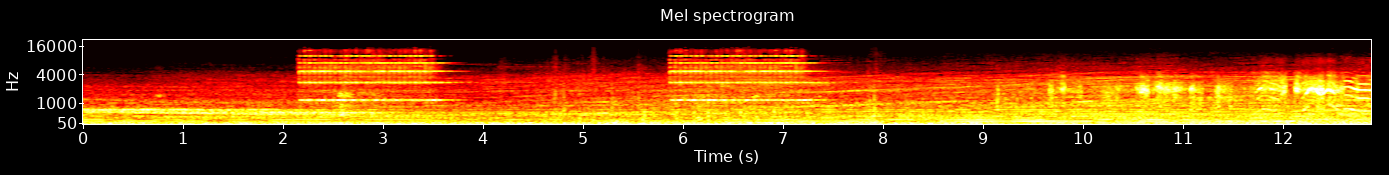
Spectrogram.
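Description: A telephone ringing twice, each ring about a second and a half long, over tense, low background music.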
